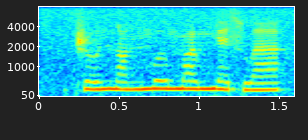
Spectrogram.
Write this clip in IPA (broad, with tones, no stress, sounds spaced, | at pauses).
ʈ͡ʂ o˧˥ ʊ̯ n̪ ɑ˧˥ ŋ m o˥ ʊ̯ m ɑ˥ ʊ̯ m j ɛ˥˩ s w ä˥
